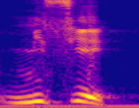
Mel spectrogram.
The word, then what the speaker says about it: missier: Donc ils ont gardé le mot monsieur, mais qu'ils prononcent missier.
